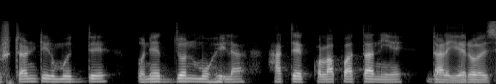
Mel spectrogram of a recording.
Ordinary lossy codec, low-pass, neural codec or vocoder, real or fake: none; none; codec, 16 kHz, 0.7 kbps, FocalCodec; fake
